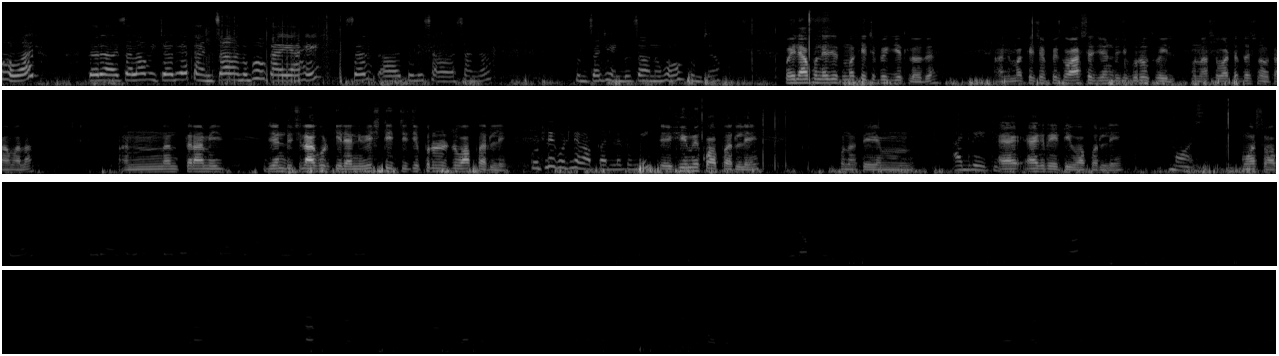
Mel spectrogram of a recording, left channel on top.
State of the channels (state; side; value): quieter; right; 36.9 dB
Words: तर चला विचारूया त्यांचा अनुभव काय आहे। सर, तुम्ही सांगा तुमचा झेंडूचा अनुभव तुमच्या। पहिले आपण याच्यात मक्याचे पीक घेतलं होतं आणि मक्याच्या पिकावर असं झेंडूची ग्रोथ होईल म्हणून असं वाटतच नव्हतं आम्हाला। आणि नंतर आम्ही झेंडूची लागवड केली आणि वेस्टेजचे जे प्रोडक्ट वापरले। कुठले कुठले वापरले तुम्ही? ते ह्युमिक वापरले, पुन्हा ते ॲग्रेटिव्ह वापरले, मॉस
